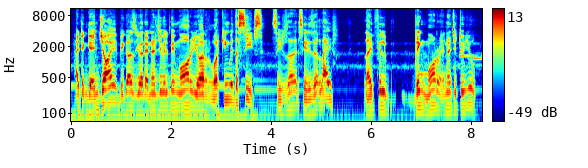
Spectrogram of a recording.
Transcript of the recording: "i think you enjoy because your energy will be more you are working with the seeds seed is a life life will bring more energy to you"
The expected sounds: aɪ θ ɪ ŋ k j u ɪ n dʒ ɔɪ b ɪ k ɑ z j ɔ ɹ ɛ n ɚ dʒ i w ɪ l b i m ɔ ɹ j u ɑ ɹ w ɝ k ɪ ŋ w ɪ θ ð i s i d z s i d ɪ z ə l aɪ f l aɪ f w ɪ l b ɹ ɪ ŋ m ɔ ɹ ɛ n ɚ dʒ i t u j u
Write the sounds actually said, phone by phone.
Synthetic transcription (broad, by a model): aɪ t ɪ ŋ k j u ɪ n dʒ ɔɪ b ɪ k ɑ z j ɔ ɹ ɛ n ɚ dʒ i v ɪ l b i m ɔ ɹ j u ɑ ɹ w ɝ k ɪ ŋ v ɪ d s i s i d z s i d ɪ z ə l aɪ f l aɪ f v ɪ l b ɹ ɪ ŋ m ɔ ɹ ɛ n ɚ dʒ i t u j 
